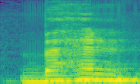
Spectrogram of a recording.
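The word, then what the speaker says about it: बहन: சகோதரி அப்படின்னா பெஹன். பெஹன் அப்படின்னு ப்ரொனவுன்ஸ் பண்ணணும், பெஹன்.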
